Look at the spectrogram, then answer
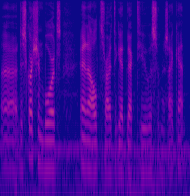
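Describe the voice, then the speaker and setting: This man talks at a fairly quick pace with a Dutch accent. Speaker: game developer. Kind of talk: gameplay tutorial. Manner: casual, hesitant with fillers.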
